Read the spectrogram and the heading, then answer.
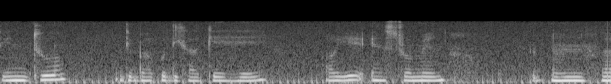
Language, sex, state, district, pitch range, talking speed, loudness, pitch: Hindi, female, Arunachal Pradesh, Papum Pare, 170-190 Hz, 80 wpm, -14 LUFS, 180 Hz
